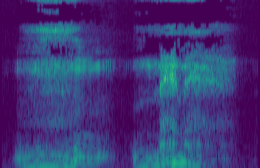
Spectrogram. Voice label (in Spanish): sexy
